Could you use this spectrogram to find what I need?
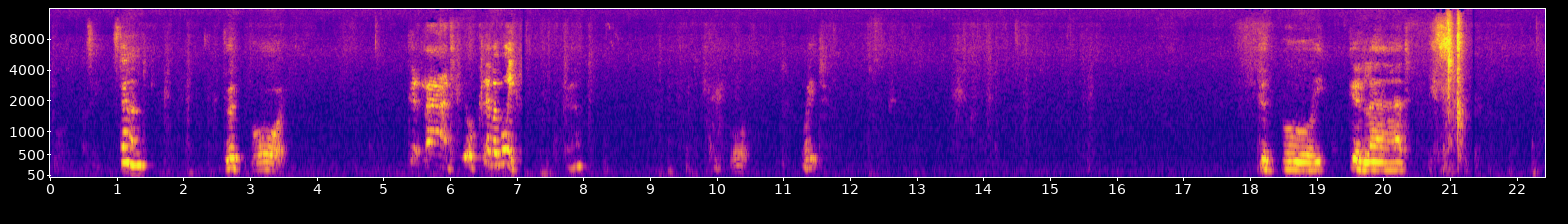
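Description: A woman gives short commands to a dog in a calm, upbeat voice.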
